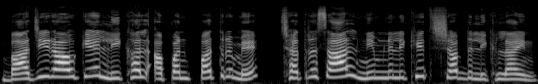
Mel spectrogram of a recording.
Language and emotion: Maithili, neutral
